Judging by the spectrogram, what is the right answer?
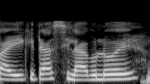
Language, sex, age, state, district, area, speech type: Assamese, female, 18-30, Assam, Sivasagar, rural, spontaneous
